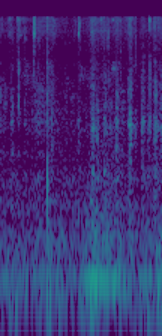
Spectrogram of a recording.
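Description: A dog panting faintly, with a low background hum.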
